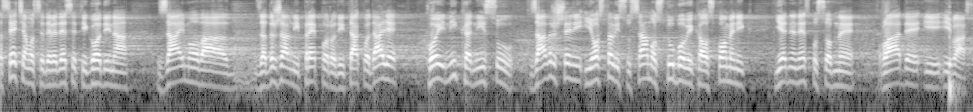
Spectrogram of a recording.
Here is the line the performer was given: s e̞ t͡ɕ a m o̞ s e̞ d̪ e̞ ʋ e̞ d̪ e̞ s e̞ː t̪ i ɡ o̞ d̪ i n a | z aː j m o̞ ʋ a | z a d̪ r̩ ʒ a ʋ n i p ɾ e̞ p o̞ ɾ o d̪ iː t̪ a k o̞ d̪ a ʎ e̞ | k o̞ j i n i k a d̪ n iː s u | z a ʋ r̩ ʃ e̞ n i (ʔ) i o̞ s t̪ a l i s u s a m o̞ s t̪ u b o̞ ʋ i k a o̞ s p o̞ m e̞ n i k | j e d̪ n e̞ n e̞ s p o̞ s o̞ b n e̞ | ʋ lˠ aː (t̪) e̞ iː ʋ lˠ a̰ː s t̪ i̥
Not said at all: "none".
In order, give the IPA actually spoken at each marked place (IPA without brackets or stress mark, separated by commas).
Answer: ʔ, d̪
